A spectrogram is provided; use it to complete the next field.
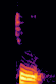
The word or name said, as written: tou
